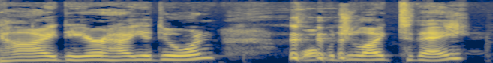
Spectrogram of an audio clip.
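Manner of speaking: put-on Cape Breton accent. Telling how Tim Hortons cashiers in Cape Breton greet customers, imitating a Cape Breton accent. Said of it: "in Cape Breton, they'd say".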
